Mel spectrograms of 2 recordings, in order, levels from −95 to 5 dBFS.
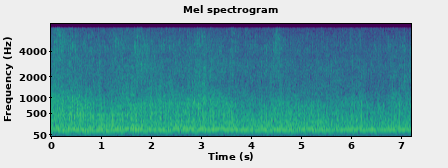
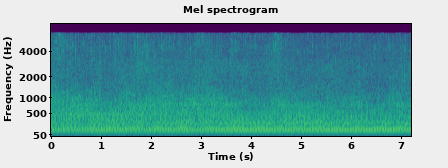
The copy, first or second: first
